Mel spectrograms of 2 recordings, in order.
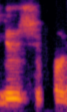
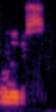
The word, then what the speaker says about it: Lucifer: being able to say Lucifer entirely but yeah there was a demon long time ago but I think his name was Lucifer not lucier and now they heard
